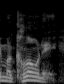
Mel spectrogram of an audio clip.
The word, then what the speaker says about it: McCloney: finger and he went, "It's Fancy Ray McCloney. It rhymes with baloney."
